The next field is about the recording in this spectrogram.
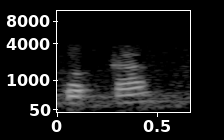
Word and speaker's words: Gupta: It's Aditi Gupta.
